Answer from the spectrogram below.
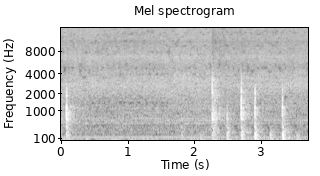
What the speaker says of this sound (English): You want to break the sausage up in the pan as it's cooking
